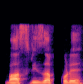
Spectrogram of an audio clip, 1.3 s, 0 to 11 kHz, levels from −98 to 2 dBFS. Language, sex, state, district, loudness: Bengali, male, West Bengal, Dakshin Dinajpur, -18 LUFS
